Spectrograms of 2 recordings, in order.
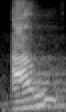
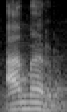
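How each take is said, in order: First: The word ends without an r sound. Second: The word ends with an r sound. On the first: The speaker calls it wrong. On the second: The speaker calls it right.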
